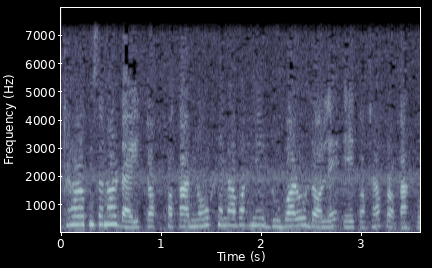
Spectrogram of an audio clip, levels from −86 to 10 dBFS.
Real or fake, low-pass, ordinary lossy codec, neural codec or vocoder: real; 7.2 kHz; none; none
